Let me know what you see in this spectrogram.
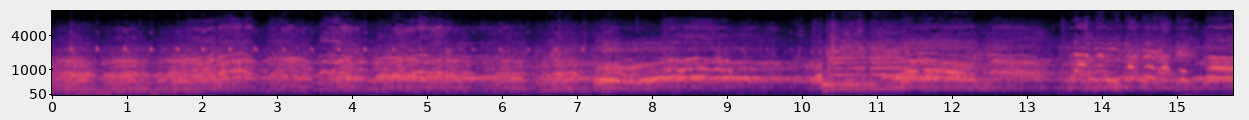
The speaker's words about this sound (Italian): tutti i tifosi del Bologna sono scesi in piazza, in particolare a Piazza Maggiore. Ascoltiamo un brevissimo audio di quello che sta accadendo in questo momento in Piazza Maggiore.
